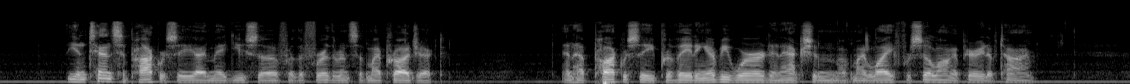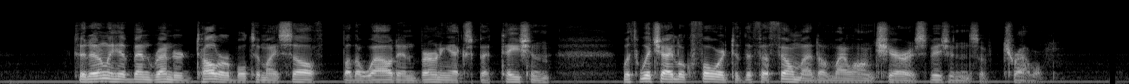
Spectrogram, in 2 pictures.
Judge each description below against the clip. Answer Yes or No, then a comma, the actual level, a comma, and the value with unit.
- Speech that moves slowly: No, average, 150 wpm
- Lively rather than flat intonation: No, average, 3.6 semitones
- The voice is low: Yes, low, 105 Hz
